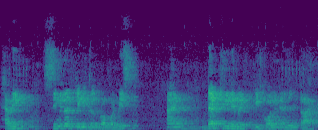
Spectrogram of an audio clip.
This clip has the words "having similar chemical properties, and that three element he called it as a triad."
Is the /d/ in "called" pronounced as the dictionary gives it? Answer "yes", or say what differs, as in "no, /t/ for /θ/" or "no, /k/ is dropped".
no, /d/ is dropped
